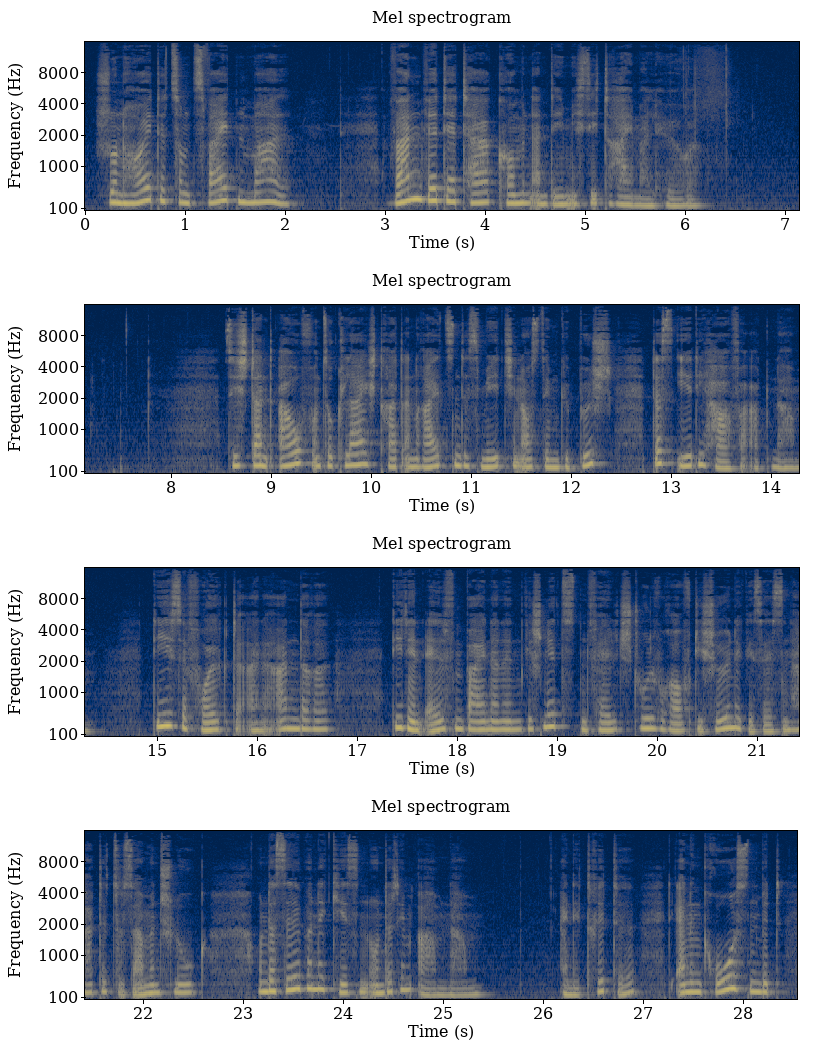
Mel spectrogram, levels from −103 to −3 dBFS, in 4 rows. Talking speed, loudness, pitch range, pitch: 130 wpm, -34 LUFS, 170-220 Hz, 195 Hz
